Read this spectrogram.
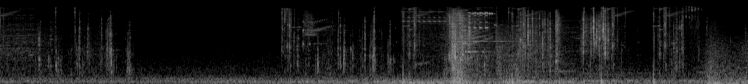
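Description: Short game menu clicks tick repeatedly.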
